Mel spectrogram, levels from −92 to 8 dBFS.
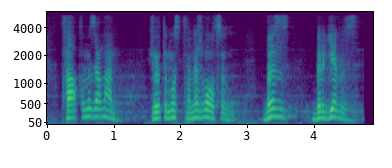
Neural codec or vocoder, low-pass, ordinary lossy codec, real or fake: codec, 24 kHz, 1 kbps, SNAC; 5.4 kHz; none; fake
